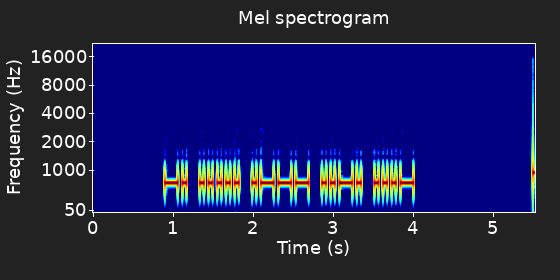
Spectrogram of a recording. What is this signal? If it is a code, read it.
Morse code, heard as a keyed tone, about 21 wpm, 700 Hz. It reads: N5JFV
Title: USA Call Signs - 5 Characters - 4x Character Spacing - 22wpm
